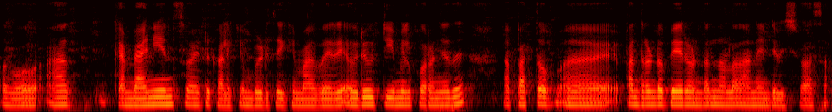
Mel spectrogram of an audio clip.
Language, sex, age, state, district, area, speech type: Malayalam, female, 45-60, Kerala, Kottayam, rural, spontaneous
